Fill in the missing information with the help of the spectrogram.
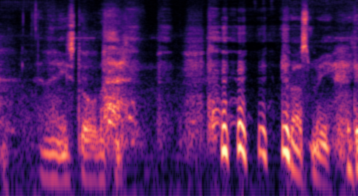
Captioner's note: laughs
